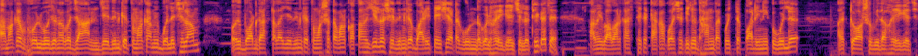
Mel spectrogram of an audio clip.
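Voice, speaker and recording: In a cartoonish character voice, a man speaks at a very fast pace and high pitch while faint music plays in the background. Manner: wheedling, flowery and crude.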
